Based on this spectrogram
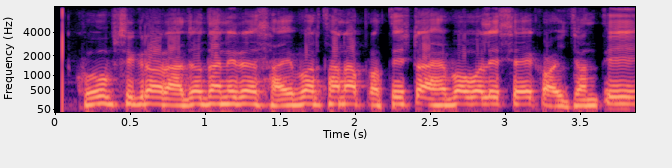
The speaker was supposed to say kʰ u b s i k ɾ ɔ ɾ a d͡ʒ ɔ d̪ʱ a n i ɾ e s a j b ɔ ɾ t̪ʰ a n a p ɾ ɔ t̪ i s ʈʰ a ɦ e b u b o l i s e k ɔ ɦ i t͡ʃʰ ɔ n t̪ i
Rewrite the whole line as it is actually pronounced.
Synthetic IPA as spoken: kʰ u b s i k ɾ ɔ ɾ a d͡ʒ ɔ d̪ʱ a n i ɾ e s a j b ɔ ɾ t̪ʰ a n a p ɾ ɔ t̪ i s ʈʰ a ɦ e b ɔ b o l i s e k ɔ ɦ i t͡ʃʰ ɔ n t̪ i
